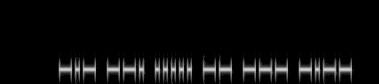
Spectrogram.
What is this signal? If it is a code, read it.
Morse code, heard as a keyed tone, about 31 wpm, 700 Hz. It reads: KG5MOY
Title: USA Call Signs - 6 Characters - Repeated 2x - 30wpm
